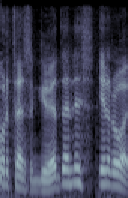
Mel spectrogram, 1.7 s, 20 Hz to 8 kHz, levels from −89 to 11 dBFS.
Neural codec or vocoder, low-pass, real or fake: codec, 16 kHz, 0.8 kbps, ZipCodec; 7.2 kHz; fake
